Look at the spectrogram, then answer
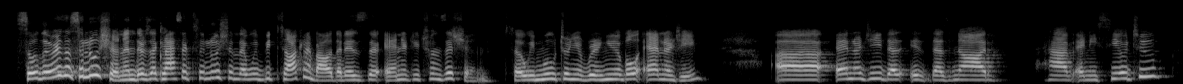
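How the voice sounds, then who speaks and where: Speaking at a fairly quick pace with a Spanish accent, a woman uses a fairly high pitch with ordinary pitch variation against a quiet background. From Chile. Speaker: geoscience researcher. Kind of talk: lecture.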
